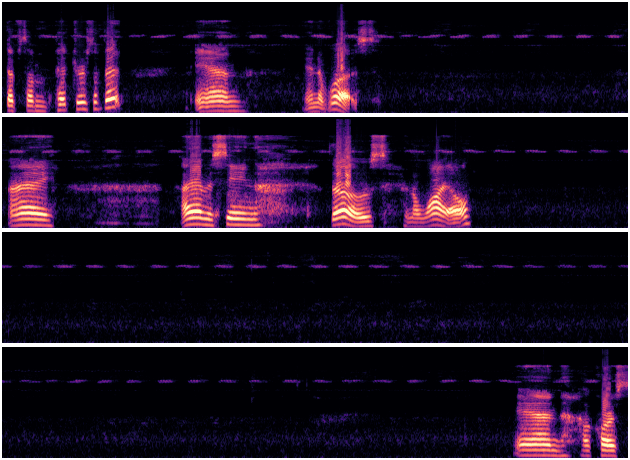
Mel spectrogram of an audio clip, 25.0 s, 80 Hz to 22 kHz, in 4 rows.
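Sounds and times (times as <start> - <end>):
cricket chirping: 0.0 - 25.0.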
